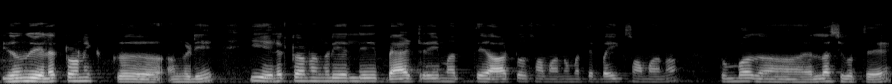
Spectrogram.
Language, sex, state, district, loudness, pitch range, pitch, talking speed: Kannada, male, Karnataka, Dharwad, -24 LUFS, 125-150 Hz, 140 Hz, 120 wpm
